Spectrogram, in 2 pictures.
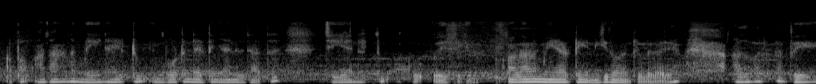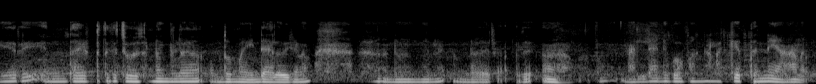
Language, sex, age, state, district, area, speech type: Malayalam, male, 18-30, Kerala, Idukki, rural, spontaneous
